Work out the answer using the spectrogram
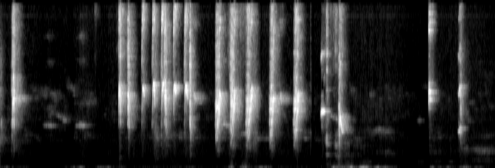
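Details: Konin sunbird singing a rapid, high, jingling twitter that runs steadily for about two seconds, then breaks into thin separate chips, with a soft low rumble in the background.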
